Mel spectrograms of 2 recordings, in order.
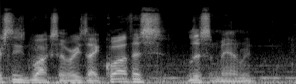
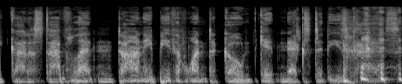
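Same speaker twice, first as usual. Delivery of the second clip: higher-pitched character whisper; 3 semitones higher than usual. In the game, Fiddles leans over his shoulder to Glint and Sue, Fiddles whispering. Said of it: "Fiddles whispers to Glint and Sue".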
